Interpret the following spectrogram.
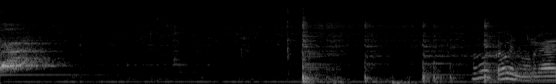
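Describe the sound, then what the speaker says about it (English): Leeks sauté in garlic-infused olive oil with a quiet, low sizzle. Soft stirring scrapes and a few light knocks of a utensil against the pan come through, and a voice speaks briefly near the end. "So I'll saute these leeks for just a few minutes,"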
